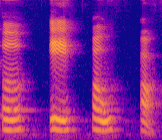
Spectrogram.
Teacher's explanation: अर्धविव्रत, अर्ध मतलब half open, जिन स्वरों के उच्चारण में मुख द्वार आधा खुलता है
